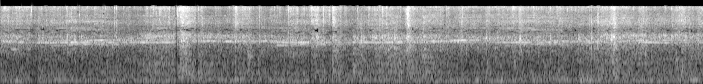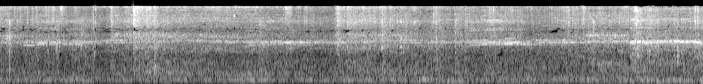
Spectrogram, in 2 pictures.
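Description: Horizontal flow-wrap packing machine running, wrapping noodle cakes in film: a steady mechanical clatter with frequent clicks and a high steady whine, growing louder near the end.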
